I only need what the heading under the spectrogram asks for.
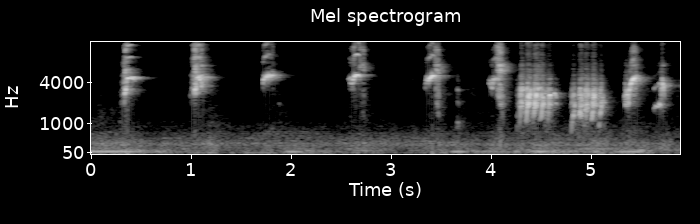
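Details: Long-tailed shrike mid-moult singing with wild-bird imitations: thin high notes spaced about a second apart at first, then a tight run of broader, rasping bursts near the end.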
